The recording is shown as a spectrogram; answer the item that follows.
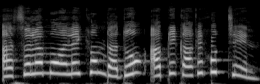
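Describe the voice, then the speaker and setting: A woman's voice: extremely high pitch, brisk, bright, forceful tone, no echo, clean studio sound. A woman voicing a kind, obedient poor young girl in a cartoon, earnest and polite. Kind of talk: cartoon dialogue.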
